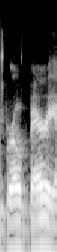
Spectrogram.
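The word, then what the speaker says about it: Broberg: You keep saying Broberry.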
